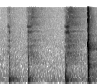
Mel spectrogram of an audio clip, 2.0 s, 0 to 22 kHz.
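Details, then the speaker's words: Mercedes 722.6 (Chrysler NAG1) transmission overhaul, K3 clutch air check through the input shaft: four short, sharp air hisses of leakage, likely past the plastic sealing rings; O-ring replacement considered. "i can air check this k3 clutch just by putting my finger on the back of the input shaft hole there and notice how you can hear some of that leakage"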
